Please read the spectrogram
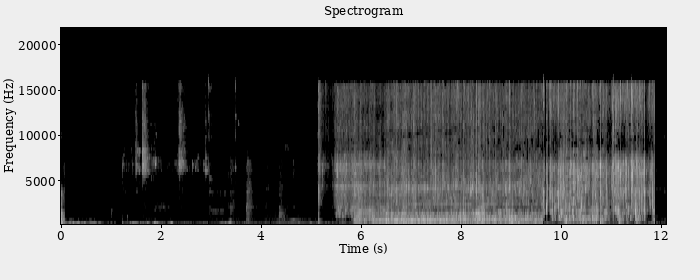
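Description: Water poured in a steady stream from a red clay pot into a black clay cooking pot, starting about five seconds in with a brief break near the end; some of it spills outside the pot. A few faint knocks come before the pour.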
